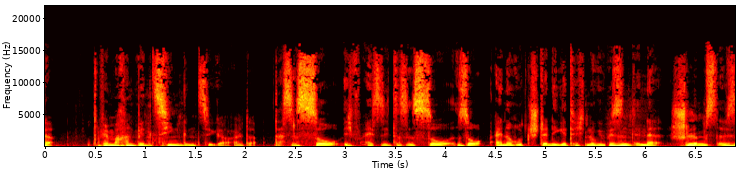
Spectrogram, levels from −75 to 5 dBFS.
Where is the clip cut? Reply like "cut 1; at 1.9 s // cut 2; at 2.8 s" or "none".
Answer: cut 1; at 2.2 s // cut 2; at 5.6 s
